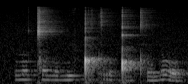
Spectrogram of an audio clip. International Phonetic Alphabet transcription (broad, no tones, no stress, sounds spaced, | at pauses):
l o ǀ œ ŋ ø n y v ɡ͡ǃ e d r e ɡ͡ǃ y l tʰ e n o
